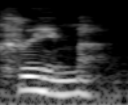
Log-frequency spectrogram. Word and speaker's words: Krim: It's a usually one syllable mantra that is the vibration of a particular deity, and Krim, K-R-I-M again, is the mantra for Ma Kali.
